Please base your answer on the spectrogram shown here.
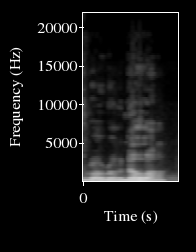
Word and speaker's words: Roronoa: French pirate franu Lun the Japanese pronunciation for Lun is roron NOA however zoro's first name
